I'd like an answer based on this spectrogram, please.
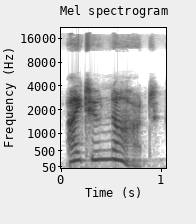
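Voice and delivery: high-pitched indignant protest; object, offended, pitched right up; indignant denial. Acted. Luna contradicting Artemis about coffee, indignant.

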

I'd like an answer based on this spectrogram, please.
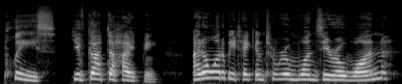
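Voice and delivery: high, pleading, panicked voice; gibbering panic. Acted. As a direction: beg to be hidden, terrified. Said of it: "She gibbered".

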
